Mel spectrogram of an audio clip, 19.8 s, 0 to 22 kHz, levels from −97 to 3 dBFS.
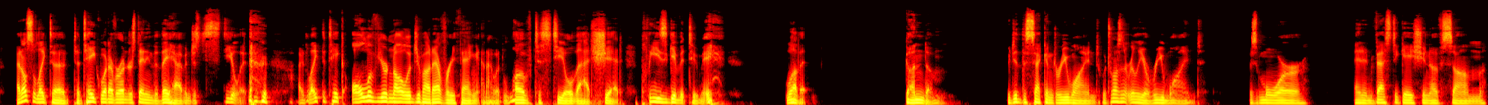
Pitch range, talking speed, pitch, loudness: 90-120 Hz, 175 wpm, 100 Hz, -22 LUFS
